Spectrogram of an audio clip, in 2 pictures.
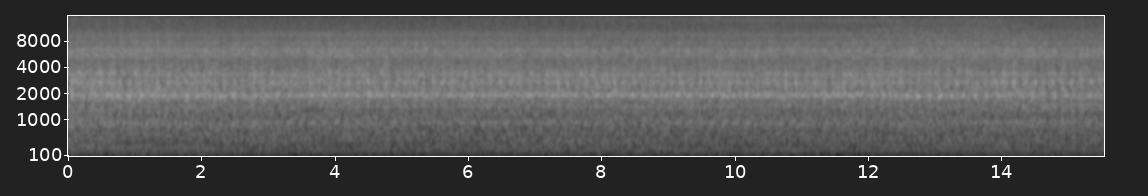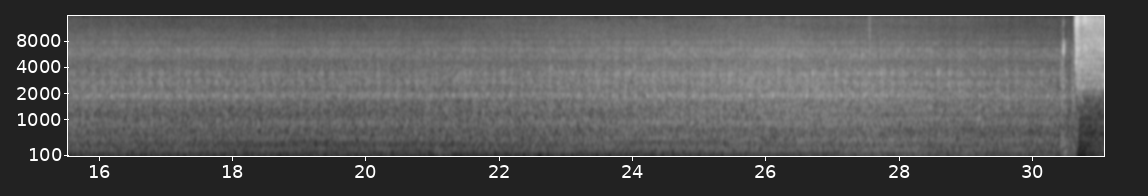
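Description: Diesel engine of a 2006 Freightliner FLD120 dump truck, a 475-horsepower Caterpillar, running steadily while the hydraulic hoist raises the dump box. A steady high whine runs underneath, and the sound swells slightly near the end.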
